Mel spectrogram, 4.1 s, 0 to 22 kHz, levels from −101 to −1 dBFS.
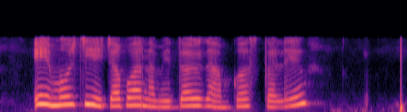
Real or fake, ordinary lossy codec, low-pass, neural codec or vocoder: fake; none; 5.4 kHz; codec, 24 kHz, 0.9 kbps, WavTokenizer, small release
